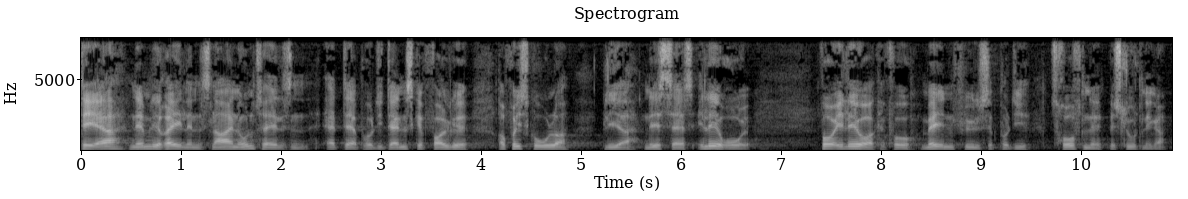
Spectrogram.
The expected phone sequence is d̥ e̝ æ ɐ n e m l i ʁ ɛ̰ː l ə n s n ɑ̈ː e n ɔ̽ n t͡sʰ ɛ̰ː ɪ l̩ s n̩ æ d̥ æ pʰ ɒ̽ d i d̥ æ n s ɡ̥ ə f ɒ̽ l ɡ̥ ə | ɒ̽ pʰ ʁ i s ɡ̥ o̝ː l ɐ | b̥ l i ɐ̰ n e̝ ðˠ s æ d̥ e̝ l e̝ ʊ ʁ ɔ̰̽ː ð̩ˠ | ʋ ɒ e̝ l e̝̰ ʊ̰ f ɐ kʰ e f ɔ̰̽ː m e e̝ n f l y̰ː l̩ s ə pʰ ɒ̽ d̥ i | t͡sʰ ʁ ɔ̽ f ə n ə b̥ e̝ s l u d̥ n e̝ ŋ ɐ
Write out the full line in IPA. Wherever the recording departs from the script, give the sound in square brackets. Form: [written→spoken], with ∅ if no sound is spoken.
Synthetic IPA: d̥ e̝ æ ɐ n e m l i ʁ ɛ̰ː l ə n s n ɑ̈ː e n ɔ̽ n t͡sʰ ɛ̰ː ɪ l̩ s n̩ æ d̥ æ pʰ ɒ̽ d i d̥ æ n s ɡ̥ ə f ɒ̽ l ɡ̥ ə | ɒ̽ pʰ ʁ i s ɡ̥ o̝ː l ɐ | b̥ l i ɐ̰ n e̝ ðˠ s æ d̥ e̝ l e̝ ʊ ʁ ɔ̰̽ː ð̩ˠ | ʋ ɒ e̝ l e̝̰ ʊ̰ [f→∅] ɐ kʰ [e→æ] f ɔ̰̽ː m e e̝ n f l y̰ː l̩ s ə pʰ ɒ̽ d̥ i | t͡sʰ ʁ ɔ̽ f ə n ə b̥ e̝ s l u d̥ n e̝ ŋ ɐ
